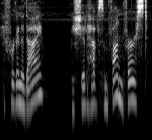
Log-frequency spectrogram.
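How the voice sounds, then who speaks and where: A woman playing a caring, wry teenage girl leader in a video game, speaking in a measured, gently dry way. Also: medium pitch, husky, natural voice. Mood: warm, wry. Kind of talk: naturalistic video game voice acting.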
